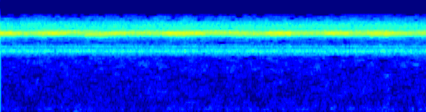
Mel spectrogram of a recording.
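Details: Crickets trilling continuously, a shrill, even, ringing tone held throughout with mild pulsing swells in volume and a quiet low background hiss.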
